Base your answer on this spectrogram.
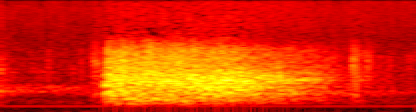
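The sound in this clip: A single loud gunshot fired on private land bursts in abruptly and rolls on as a roaring blast that fades away over about a second.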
